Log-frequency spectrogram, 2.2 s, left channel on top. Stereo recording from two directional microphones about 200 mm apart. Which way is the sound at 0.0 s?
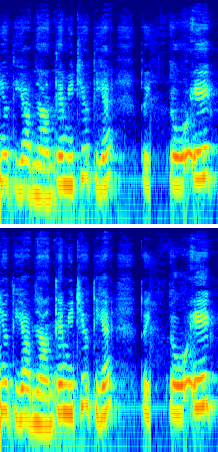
40° right (ahead or behind).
